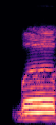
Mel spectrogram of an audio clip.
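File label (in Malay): "bekas", Malay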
